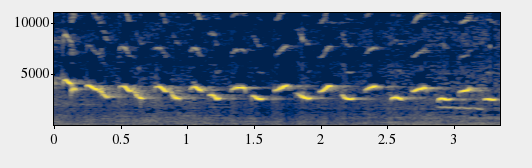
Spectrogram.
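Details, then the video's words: Loud, tireless greater green leafbird jamtrok song: an unbroken flow of evenly pulsed, downslurred whistles, about five per second, gradually stepping lower, with faint higher overtones throughout. "LANGSUNG JAMTROK || CUCAK IJO GACOR HYPER TEMBAKAN KASAR"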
